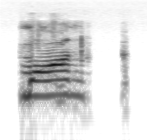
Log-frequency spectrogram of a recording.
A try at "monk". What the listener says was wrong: இது வந்து மாங்க்னு சொல்ல படிக்க கூடாது. மங்க். மங்க் வந்து MUNK தானே இருக்கும் அப்படின்னு இல்ல. உச்சரிப்பு வந்து மங்க்னு படிக்கணும். ஆனா இந்த வார்த்தை வந்து மாங்க், சாமியார்.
